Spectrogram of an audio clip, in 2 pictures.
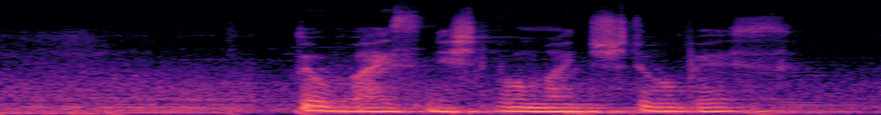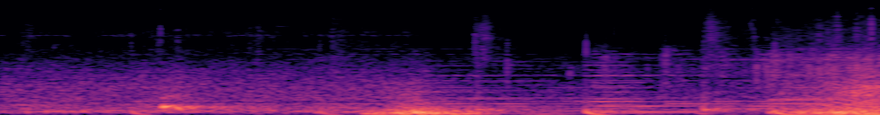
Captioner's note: laughs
